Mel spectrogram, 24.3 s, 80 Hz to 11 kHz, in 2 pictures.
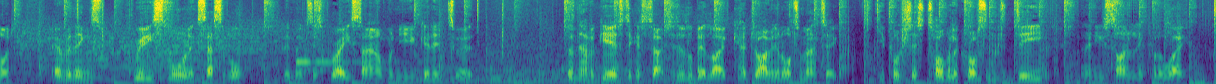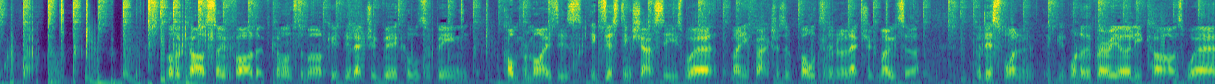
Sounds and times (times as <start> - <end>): Speech: 0.0 - 4.8, 5.7 - 11.9, 13.8 - 24.3
Music: 0.0 - 24.3.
